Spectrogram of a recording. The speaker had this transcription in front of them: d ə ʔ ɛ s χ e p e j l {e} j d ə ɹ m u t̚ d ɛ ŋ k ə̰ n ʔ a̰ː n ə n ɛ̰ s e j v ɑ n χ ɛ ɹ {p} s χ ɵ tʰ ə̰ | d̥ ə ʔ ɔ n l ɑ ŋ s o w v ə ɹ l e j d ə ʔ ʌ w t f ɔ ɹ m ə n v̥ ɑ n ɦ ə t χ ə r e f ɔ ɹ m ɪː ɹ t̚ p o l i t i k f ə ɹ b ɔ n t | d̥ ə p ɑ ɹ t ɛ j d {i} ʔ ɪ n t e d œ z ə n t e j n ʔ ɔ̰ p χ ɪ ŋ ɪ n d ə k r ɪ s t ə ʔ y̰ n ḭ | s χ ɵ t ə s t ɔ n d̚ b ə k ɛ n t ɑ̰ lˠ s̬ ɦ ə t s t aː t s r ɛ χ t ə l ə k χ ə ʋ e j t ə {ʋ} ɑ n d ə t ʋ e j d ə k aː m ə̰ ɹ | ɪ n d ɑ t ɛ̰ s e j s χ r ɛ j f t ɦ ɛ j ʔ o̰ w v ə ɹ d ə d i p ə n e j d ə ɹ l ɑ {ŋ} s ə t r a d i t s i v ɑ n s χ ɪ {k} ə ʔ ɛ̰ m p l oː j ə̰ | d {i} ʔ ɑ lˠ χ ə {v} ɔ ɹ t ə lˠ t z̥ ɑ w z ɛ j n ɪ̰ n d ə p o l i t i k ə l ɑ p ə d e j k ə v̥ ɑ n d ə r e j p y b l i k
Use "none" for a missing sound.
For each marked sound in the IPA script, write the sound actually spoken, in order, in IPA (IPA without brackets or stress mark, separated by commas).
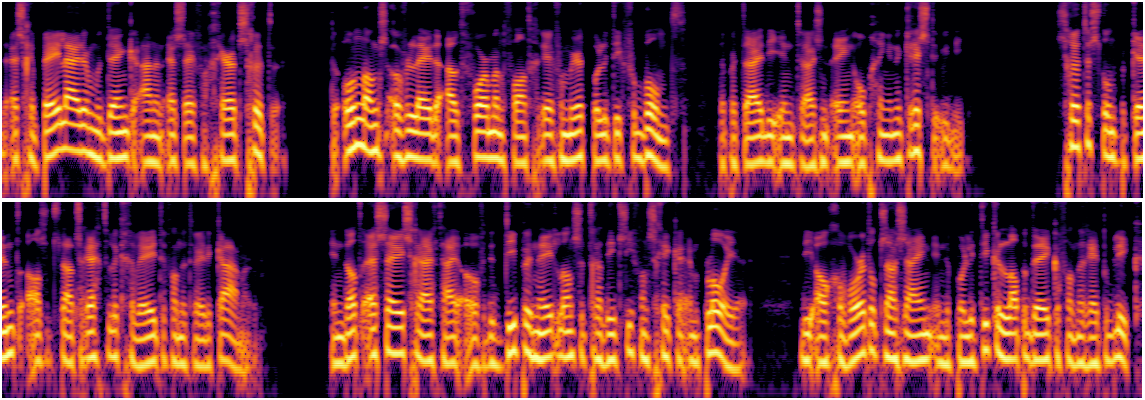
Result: ɛ, t, i, v, n, k, i, ʋ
